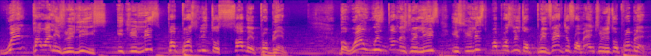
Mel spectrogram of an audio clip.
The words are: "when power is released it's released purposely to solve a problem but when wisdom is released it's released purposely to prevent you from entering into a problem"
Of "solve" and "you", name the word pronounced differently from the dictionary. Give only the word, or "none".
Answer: none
